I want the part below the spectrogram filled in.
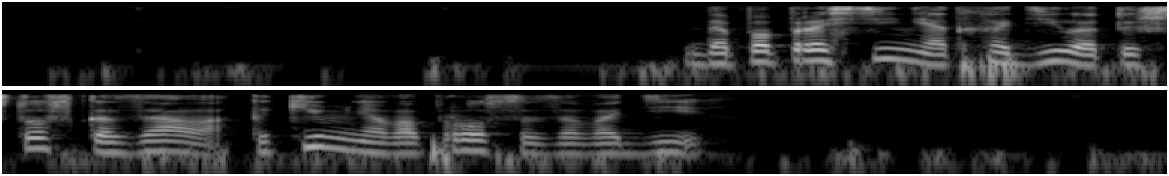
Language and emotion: Russian, angry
